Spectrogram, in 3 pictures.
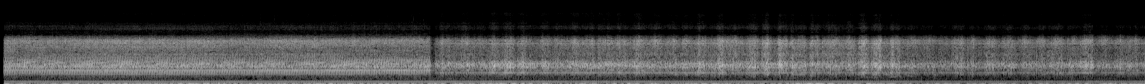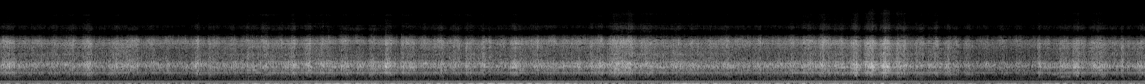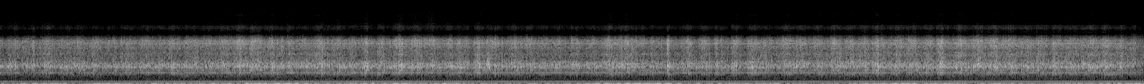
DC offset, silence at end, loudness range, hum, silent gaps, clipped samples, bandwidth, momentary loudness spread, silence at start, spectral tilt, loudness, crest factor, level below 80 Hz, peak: under 0.1%; 0 s; 3 LU; none; none; under 0.1%; 14.5 kHz; 5 LU; 0.05 s; -2.5 dB/octave; -23 LUFS; 18 dB; -40 dBFS; -4 dBFS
